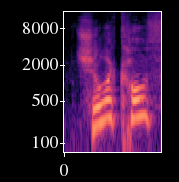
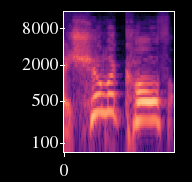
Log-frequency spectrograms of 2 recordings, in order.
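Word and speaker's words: Chillicothe: Chilikoth. Is that how you pronounce that? Yeah, I would say Chilikoth, Ohio.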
